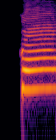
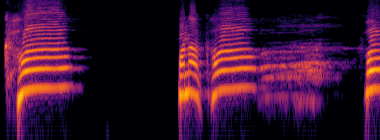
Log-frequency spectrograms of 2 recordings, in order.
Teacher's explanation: क म्हणत असतानी होतो का मग क आहे अल्पप्राण ख आहे महाप्राण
